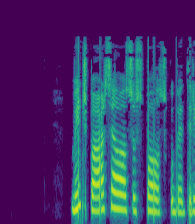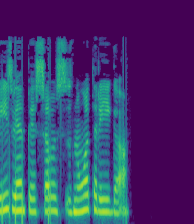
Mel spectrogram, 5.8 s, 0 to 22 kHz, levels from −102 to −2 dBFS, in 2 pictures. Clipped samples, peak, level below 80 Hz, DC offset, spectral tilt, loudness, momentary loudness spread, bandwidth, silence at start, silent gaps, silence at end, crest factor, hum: under 0.1%; 0 dBFS; -52 dBFS; under 0.1%; -4 dB/octave; -16 LUFS; 9 LU; 11.5 kHz; 1.1 s; none; 1 s; 16 dB; none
